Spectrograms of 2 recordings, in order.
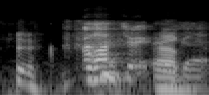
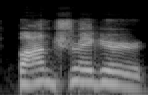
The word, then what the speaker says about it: Bontrager: Bontrager. Bontrager. Okay, it's a hard T, hard R. Gotcha. I made me flush. I pressed the wrong button. But it's a bicycle company. I'll drop a Bontrager commercial.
